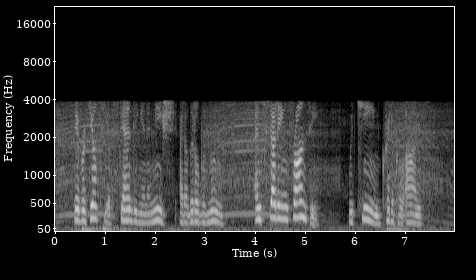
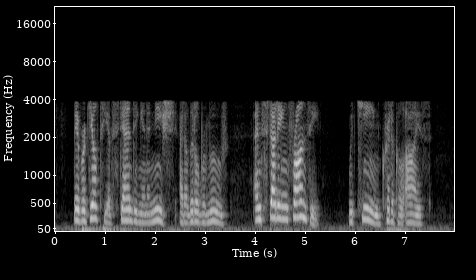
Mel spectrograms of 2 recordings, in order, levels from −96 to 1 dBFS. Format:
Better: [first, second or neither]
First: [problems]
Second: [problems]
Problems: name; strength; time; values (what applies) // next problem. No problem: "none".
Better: second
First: background sound (Domestic sounds, home sounds); 19 dB below the speech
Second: none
